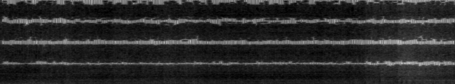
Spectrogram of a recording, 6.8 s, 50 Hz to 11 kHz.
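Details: 1990 Mazda Miata idling at spec with a slightly uneven, pulsing beat, the entire car and motor rocking back and forth; rough idle, owner suspects a possible crank problem.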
